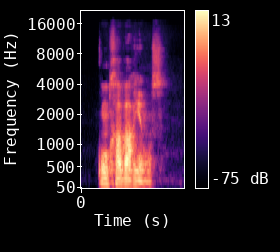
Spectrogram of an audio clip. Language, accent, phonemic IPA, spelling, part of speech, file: French, France, /kɔ̃.tʁa.va.ʁjɑ̃s/, contravariance, noun, LL-Q150 (fra)-contravariance.wav
- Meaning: contravariance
